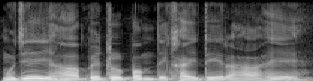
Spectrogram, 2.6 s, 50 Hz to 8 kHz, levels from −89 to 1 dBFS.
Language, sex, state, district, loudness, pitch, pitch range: Hindi, male, Arunachal Pradesh, Papum Pare, -14 LUFS, 135 Hz, 125-140 Hz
